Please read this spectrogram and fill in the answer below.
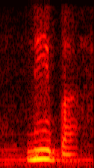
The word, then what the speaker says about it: NIBAS: In your view, what are the main bottlenecks it's called NIBAS. Is that how you pronounce it? NIBAS, yes, program.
